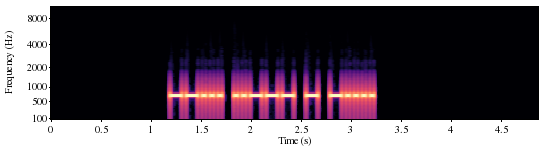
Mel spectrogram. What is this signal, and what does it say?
Morse code, heard as a keyed tone, about 30 wpm, 700 Hz. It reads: 72T6
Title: Common Cut Numbers - 4-Digit 30wpm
